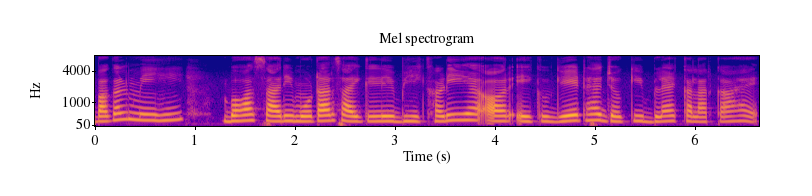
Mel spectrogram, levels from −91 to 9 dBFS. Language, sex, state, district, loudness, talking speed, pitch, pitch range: Hindi, female, Uttar Pradesh, Jyotiba Phule Nagar, -17 LUFS, 165 wpm, 220 Hz, 215-245 Hz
